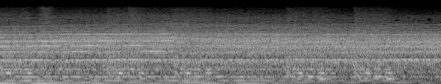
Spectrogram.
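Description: Uplifting trance music with sustained synth pad chords; the bass drops away in the second half, as in a breakdown.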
